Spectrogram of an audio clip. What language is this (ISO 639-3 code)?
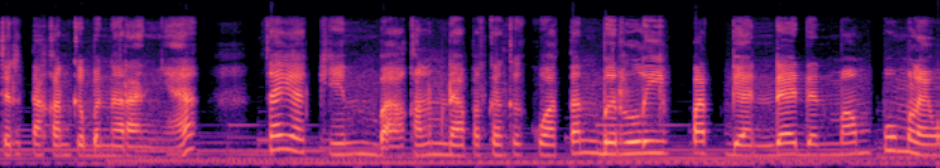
ind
